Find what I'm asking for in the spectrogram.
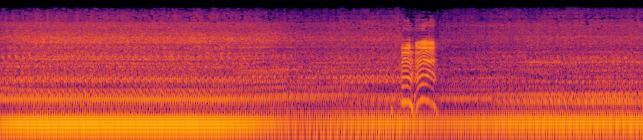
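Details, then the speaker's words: Japanese Kei mini truck off the road for years, after a squirt of starter fluid: steady, even low idle without surging; runs on its own. "Let's give this thing a little squirt. crank it. Are you serious? It's running on its own."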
